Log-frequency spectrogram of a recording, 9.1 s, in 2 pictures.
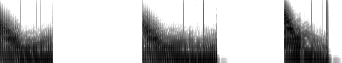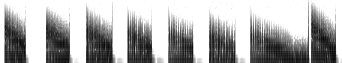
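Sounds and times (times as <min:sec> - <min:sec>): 
bass: 0:00.0 - 0:00.8, 0:01.9 - 0:03.0, 0:03.8 - 0:09.1.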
